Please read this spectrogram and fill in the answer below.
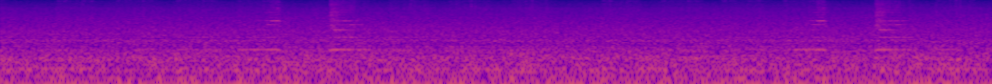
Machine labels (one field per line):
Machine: slide rail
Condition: normal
